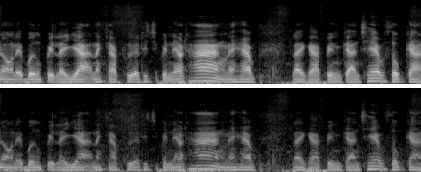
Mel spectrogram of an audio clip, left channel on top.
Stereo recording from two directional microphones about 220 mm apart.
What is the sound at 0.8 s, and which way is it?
Speech, centre (ahead or behind).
